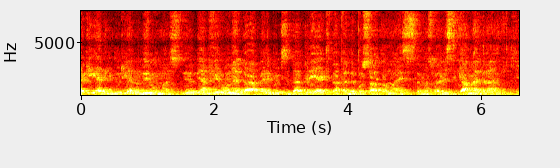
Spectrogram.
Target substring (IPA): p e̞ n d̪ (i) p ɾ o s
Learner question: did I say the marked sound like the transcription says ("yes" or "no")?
no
